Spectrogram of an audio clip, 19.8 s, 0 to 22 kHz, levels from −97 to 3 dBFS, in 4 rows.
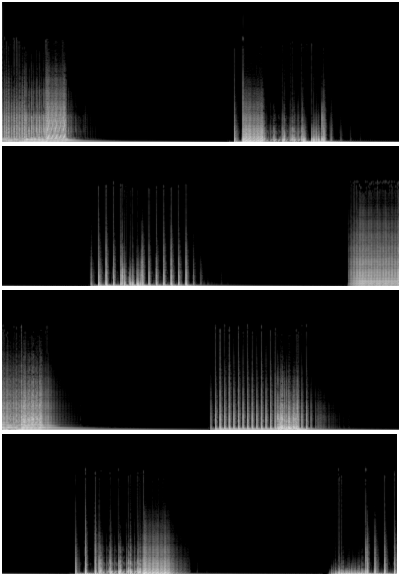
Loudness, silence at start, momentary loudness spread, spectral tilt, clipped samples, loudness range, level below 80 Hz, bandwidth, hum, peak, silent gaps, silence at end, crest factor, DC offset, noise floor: -20 LUFS; 0 s; 21 LU; -7 dB/octave; under 0.1%; 5 LU; -28 dBFS; 9.8 kHz; none; 0 dBFS; none; 0 s; 22 dB; under 0.1%; -71 dBFS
